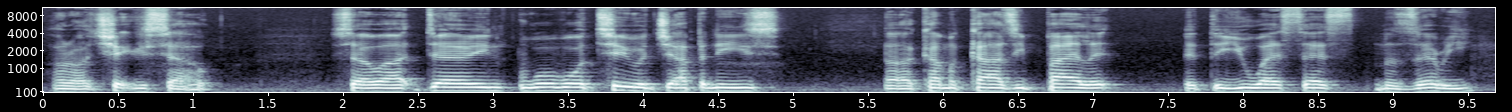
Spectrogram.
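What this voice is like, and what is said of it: Put-on English accent. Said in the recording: “I don't know why I'm saying it like that, mate. ... Trying to get the English accent going here.”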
